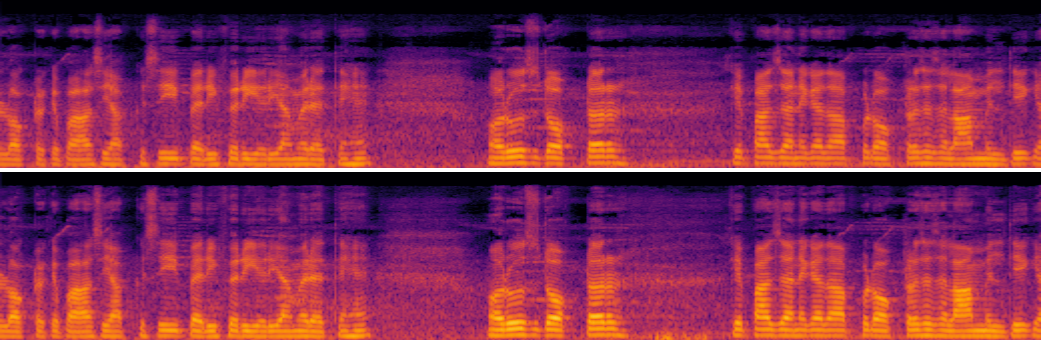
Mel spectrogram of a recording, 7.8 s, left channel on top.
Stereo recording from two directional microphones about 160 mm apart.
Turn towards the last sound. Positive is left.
turn(degrees=-45)  # may be behind; listen again after turning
